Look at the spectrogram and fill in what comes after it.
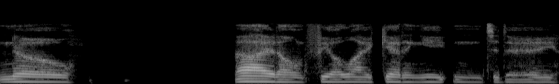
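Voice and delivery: monster creature voice. Narrating a creature's reply after a player rolls a zero intelligence check, creature voice. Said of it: "this creature says".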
